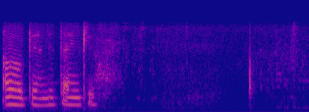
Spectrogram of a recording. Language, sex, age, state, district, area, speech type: Telugu, female, 30-45, Telangana, Warangal, rural, conversation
